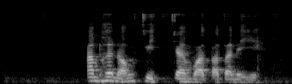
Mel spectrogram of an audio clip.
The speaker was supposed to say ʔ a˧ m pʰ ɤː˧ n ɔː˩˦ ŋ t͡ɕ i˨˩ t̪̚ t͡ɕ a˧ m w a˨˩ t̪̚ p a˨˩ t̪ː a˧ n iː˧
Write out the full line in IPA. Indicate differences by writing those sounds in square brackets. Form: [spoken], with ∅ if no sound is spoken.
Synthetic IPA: ʔ a˧ m pʰ ɤː˧ n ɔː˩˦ ŋ t͡ɕ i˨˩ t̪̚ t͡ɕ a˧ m w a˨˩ t̪̚ p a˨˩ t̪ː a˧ n iː˧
